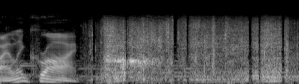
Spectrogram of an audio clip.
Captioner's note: tires screeching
